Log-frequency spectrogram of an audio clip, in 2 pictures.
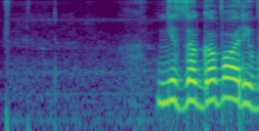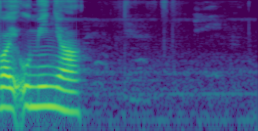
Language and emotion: Russian, angry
